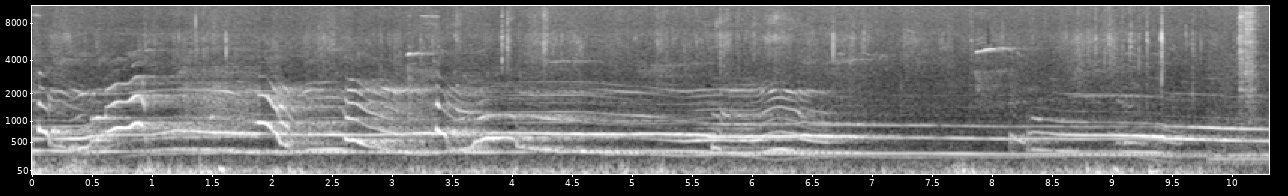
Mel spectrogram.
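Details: Grey wolves of France howling together: overlapping drawn-out howls, some swooping sharply up and down in short yips near the start, others sustained and level, forming a dense wavering chorus.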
